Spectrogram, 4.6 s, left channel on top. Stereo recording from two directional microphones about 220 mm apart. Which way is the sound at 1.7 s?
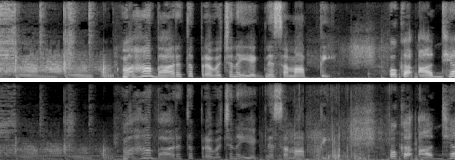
45° left (ahead or behind).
